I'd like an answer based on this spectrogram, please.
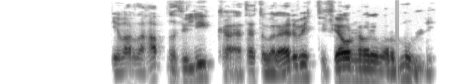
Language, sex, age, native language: Icelandic, male, 40-49, Icelandic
